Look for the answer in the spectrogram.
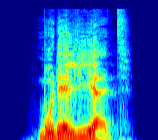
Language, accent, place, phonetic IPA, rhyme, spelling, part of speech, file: German, Germany, Berlin, [modɛˈliːɐ̯t], -iːɐ̯t, modelliert, verb, De-modelliert.ogg
- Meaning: 1. past participle of modellieren 2. inflection of modellieren: third-person singular present 3. inflection of modellieren: second-person plural present 4. inflection of modellieren: plural imperative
